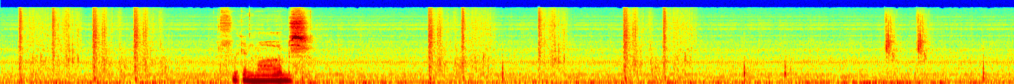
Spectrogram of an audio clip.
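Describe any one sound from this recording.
Soft footsteps thud on grass and stone at an uneven pace.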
